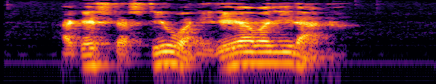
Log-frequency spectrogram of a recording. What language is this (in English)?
Catalan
